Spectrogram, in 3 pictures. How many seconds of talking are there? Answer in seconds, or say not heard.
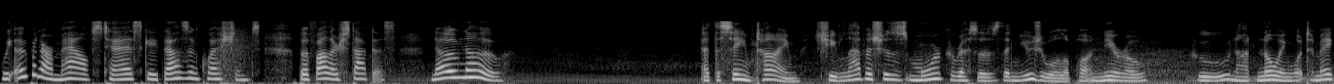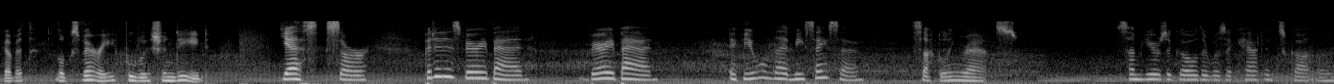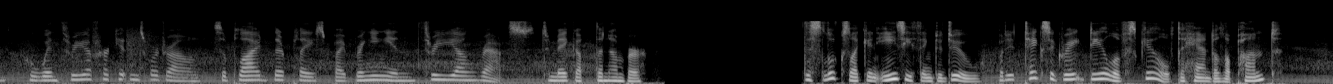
35 s.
